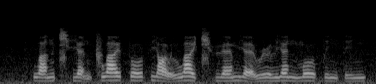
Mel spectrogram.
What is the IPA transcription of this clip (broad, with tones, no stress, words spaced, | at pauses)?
pʰwa˧˥nt͡ɕʰjɛ̰˨˩nʈ͡ʂwa˥ɪ̯ t̪o˧˥ʊ̯t̪jɑ̰˨˩ʊ̯lwa˥˩ɪ̯ t͡ɕʰɥɛ˧˥ mjɛ̰˨˩ɻɻ̩˥˧ljɛ˥˧n mo˥˧ʊ̯ pi˥˩ŋt̪i˥ŋ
